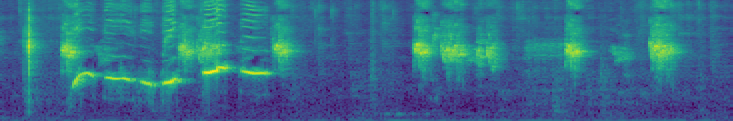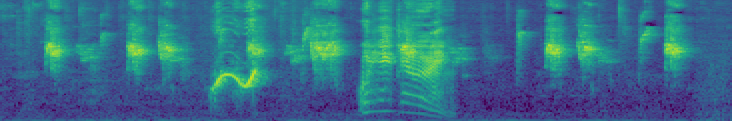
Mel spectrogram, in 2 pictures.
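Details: African grey parrot kept as a pet, talking and mimicking: quick clicks and pops in rapid, uneven runs, two wavering whistles near the start, a rising whistle later, and one falling, raspy, laugh-like burst.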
